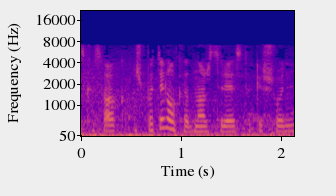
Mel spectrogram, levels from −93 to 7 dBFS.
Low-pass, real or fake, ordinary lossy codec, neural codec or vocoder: 7.2 kHz; real; MP3, 32 kbps; none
